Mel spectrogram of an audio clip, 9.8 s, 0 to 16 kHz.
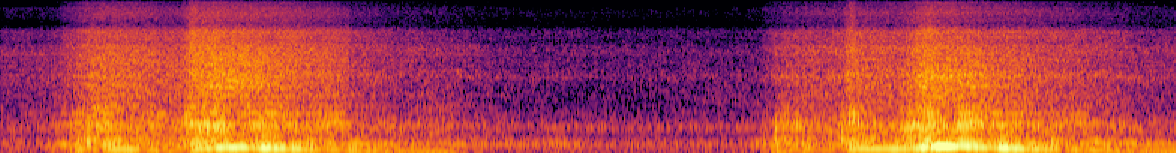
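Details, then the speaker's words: Toyota Isis 1AZ-FSE engine, 104,000 km, automatic 4WD: two clean blips from idle, revs rise and settle smoothly without hunting, no smoke; normal revving. "Работает ровно, оборотом не плавает, а КПП переключается, все работает."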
